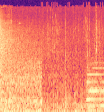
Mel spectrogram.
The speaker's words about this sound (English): Church bells rang out, signaling midnight mass and the beginning of Christmas Day.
